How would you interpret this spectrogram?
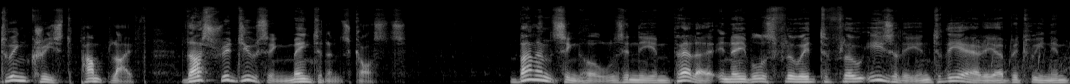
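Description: Nothing in the recording stood out as a technical problem on listening.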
